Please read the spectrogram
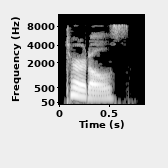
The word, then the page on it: turtles: British English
